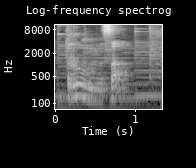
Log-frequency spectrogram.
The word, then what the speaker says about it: Tromsø: stata scattata a Tromsø, che si pronuncia Tromsø. Credo, è il norvegese tutto un po'... quindi Tromsø dovrebbe essere.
